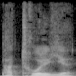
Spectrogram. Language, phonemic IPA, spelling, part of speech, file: German, /paˈtʁʊljə/, Patrouille, noun, De-Patrouille.ogg
- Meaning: patrol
